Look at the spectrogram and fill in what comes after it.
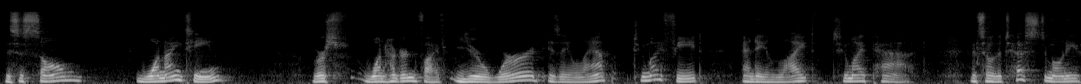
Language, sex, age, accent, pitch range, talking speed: English, male, 50-69, American, 130-170 Hz, 135 wpm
